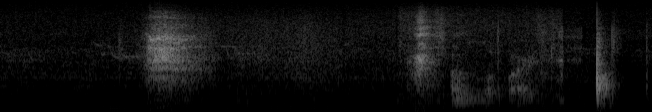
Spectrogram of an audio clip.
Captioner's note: Darlene sighs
